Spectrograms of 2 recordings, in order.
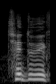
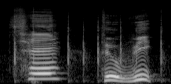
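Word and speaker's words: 채드윅: 발견했죠 중성자 발견 예 최두익 선생님이죠 체 한번 또 합니다 최두 익이 아니고요 체드윅 제 발음 안 좋아 갖고 자꾸 헷갈리면 안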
